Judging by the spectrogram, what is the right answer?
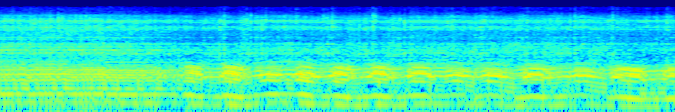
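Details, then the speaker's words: Southland two-stroke post hole digger auger after sitting with bad gasoline, new fuel lines: buzzes unevenly with wavering surging pitch, smoky, only runs on choke after long warm-up; carburetor suspected; two-stroke engine running rough. "So far, it only wants to go on choke. Obviously wants some warm up. Seems kind of smoky. Seems like it took a long warm up period."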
